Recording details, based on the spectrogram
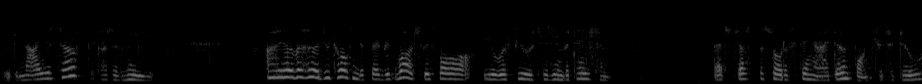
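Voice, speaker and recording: A woman's voice: a little high, brisk, dull audio, natural voice. An actress playing a tender, self-sacrificing invalid wife who coaxes her husband affectionately, in a 1940s radio play. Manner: affectionate, coaxing. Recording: hissy old radio recording.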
